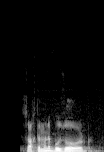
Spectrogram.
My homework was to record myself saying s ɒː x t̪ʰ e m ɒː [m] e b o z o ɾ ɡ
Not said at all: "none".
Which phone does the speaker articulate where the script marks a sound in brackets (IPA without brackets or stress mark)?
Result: n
